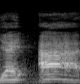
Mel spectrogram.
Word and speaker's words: jeg: So you have jeg her, right? So it's written with the E, but it's actually pronounced with the Norwegian letter A.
